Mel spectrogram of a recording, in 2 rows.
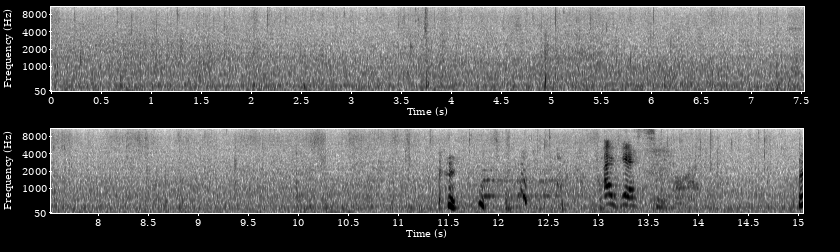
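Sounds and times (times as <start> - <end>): wet snow falling: 0.0 - 15.0
flakes and drips landing: 3.3 - 13.0.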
